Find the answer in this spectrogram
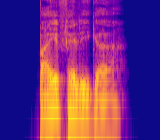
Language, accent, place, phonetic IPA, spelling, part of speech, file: German, Germany, Berlin, [ˈbaɪ̯ˌfɛlɪɡɐ], beifälliger, adjective, De-beifälliger.ogg
- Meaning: 1. comparative degree of beifällig 2. inflection of beifällig: strong/mixed nominative masculine singular 3. inflection of beifällig: strong genitive/dative feminine singular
